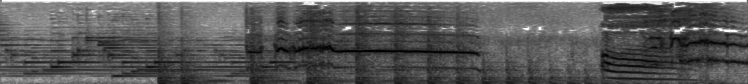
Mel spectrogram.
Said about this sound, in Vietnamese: Một đêm lạc lối đến Du Sơn, gà eo ốc nhắc giờ hạ giới.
